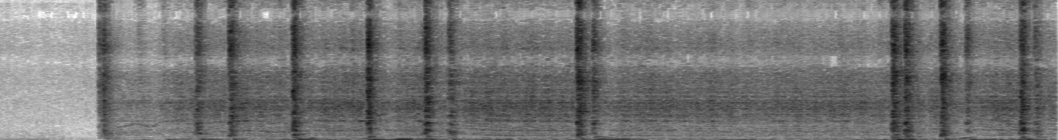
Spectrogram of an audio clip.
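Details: Small-block Chevy swapped into a TBI, formerly automatic Chevy truck, on its first attempt to fire. The starter churns at a steady beat but it never catches; the distributor was one tooth off, so ignition timing was wrong.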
